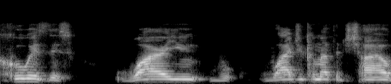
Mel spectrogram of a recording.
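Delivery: put-on aggressive, angry tone. Retelling demanding to know who it was: retelling a raised voice. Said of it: "I raised my voice".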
